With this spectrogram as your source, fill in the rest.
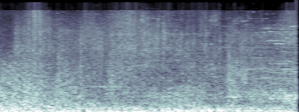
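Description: Confringo blasting spell explosion in Hogwarts Legacy, a dense booming burst of rumbling noise that fills the whole moment, loud and close.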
